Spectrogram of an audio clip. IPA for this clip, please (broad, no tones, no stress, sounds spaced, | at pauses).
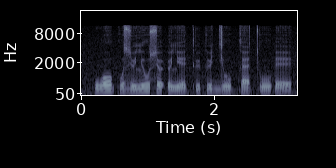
w o kʷ ə z y lʲ u s ʏ ʔ ʏ lʲ e kʼ y k y dʲ u k ɛ tʼ u ʔ e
